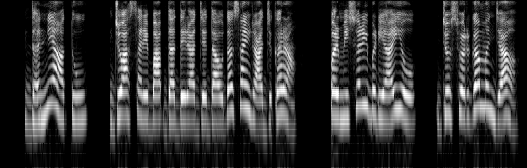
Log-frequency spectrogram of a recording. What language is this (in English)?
Mandeali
